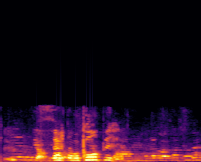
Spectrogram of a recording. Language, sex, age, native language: Icelandic, female, 10, Icelandic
